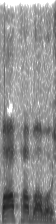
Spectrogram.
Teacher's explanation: পা ফা বা সব ঠোঁটে হচ্ছে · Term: অষ্টবর্ণ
